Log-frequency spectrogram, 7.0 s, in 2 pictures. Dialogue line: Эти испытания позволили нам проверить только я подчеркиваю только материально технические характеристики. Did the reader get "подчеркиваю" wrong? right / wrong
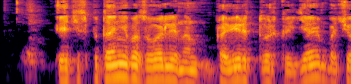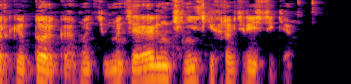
right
